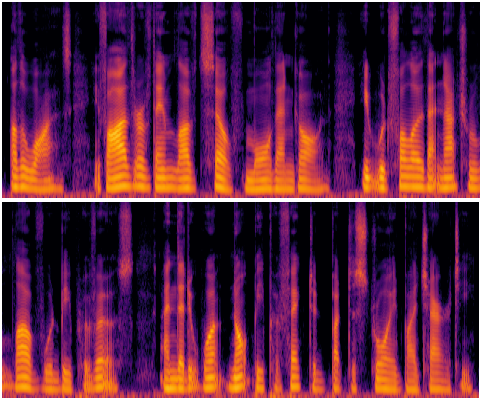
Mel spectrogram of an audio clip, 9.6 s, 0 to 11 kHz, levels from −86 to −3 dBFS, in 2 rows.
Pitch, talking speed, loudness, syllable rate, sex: 115 Hz, 190 wpm, -23 LUFS, 5.2 syllables/s, male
